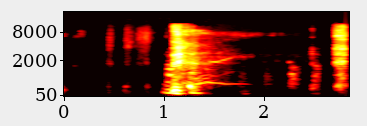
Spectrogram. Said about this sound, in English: the dog yowling.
